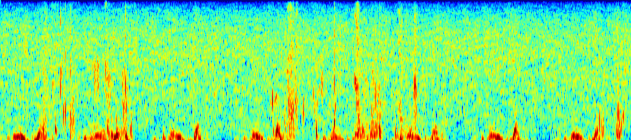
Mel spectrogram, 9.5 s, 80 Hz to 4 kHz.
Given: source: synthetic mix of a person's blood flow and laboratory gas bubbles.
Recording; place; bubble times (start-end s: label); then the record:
Doppler ultrasound of blood flow; precordium
0.60-0.71 s: bubbles
0.75-1.15 s: bubbles
1.39-2.02 s: bubbles
4.02-4.48 s: bubbles
4.51-4.58 s: bubbles
4.66-4.86 s: bubbles
4.96-5.07 s: bubbles
5.29-5.79 s: bubbles
5.90-6.28 s: bubbles
8.96-9.09 s: bubbles
9.21-9.41 s: bubbles
9.46-9.48 s: bubbles
From the record:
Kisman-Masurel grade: 333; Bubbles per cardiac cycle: rolling drumbeat, 9 or more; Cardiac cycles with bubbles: 50 to 99%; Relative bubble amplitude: loud (0.450 to 0.775); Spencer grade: 3 (all of the cardiac periods contain showers or single bubble signals, but not dominating or overriding the cardiac motion signals); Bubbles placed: anywhere in the cardiac cycle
